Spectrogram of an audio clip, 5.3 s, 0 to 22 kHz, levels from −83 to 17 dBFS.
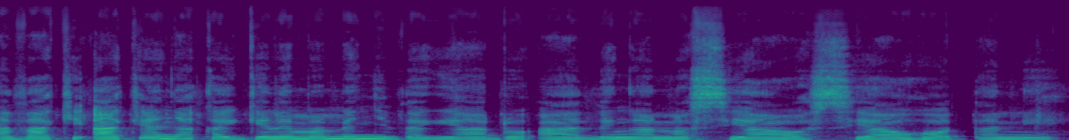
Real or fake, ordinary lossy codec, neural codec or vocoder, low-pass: fake; none; vocoder, 44.1 kHz, 128 mel bands every 512 samples, BigVGAN v2; none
